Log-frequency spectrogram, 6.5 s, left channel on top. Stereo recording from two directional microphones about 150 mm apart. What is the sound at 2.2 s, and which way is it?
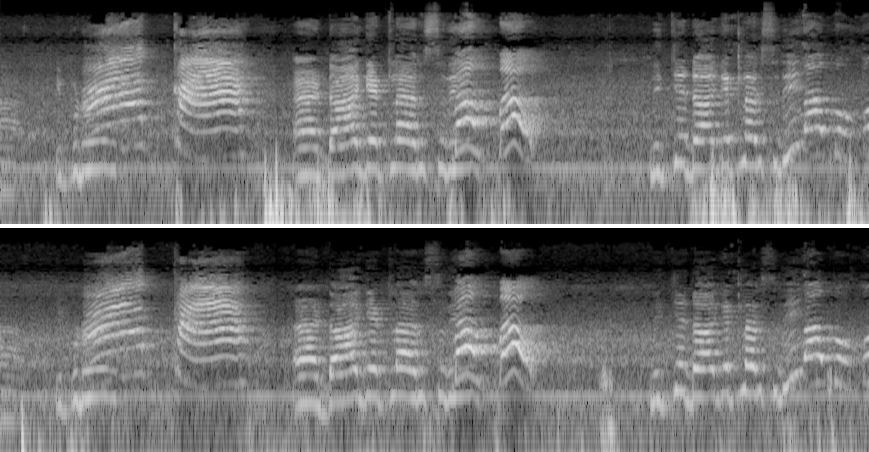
Speech, 20° right (ahead or behind).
